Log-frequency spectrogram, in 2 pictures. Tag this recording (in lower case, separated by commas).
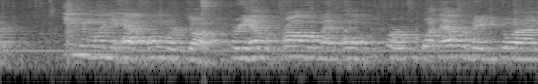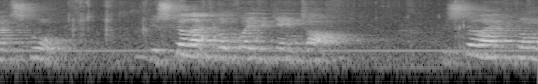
male speech, speech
